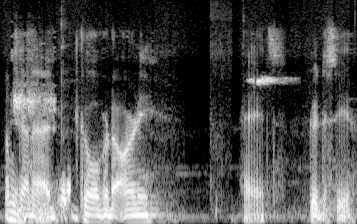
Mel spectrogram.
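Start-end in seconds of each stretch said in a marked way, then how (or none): 2.4-3.5 soft unvoiced greeting; whispered greeting. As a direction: say it under your breath. Quiet greeting in crowded room.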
